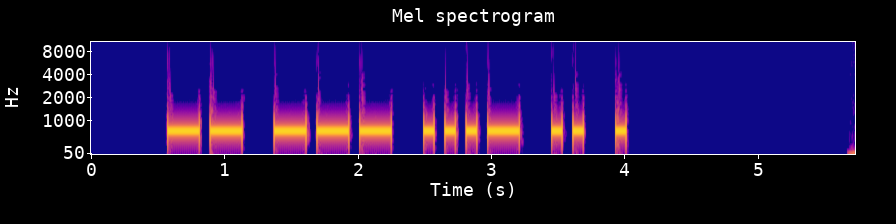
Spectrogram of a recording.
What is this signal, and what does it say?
Morse code, heard as a keyed tone, about 15 wpm, 700 Hz. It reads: MOVIE
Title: Five Letter Words - 15wpm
